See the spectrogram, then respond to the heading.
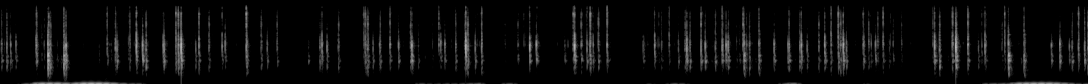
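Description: A full-size backlit MonsGeek M1 mechanical keyboard with an FR4 plate, tactile switches, plastic keycaps and a solid case is typed on rapidly with fingertips. The clip is a steady stream of short, bright, dry clicks in quick bursts with brief pauses. A few low thuds come through, likely from the longer keys.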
